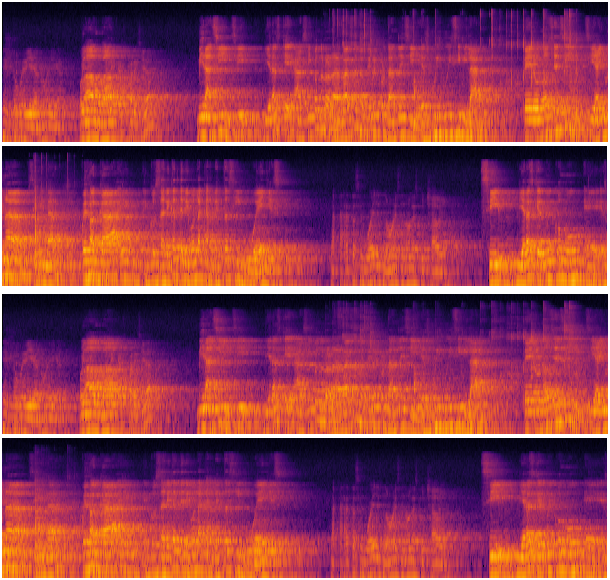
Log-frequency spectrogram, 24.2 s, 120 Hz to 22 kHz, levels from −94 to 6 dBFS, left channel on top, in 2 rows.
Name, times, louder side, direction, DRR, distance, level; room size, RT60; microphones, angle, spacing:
voice 1, 0.0-1.2 1.6-3.1 18.7-21.1, equal, ahead, 2 dB, 0.4 m, -29 dB
voice 2, 1.6-2.3 3.9-9.6 10.4-17.7 21.7-24.2, left 1 dB, 80° left, 1 dB, 1.2 m, -21 dB
sound 1, 6.4-8.7 9.2-11.7 12.7-13.8, left 1 dB, 45° left, 0.6 m, -31 dB
8.3 x 6.1 x 5.7 m, 2.6 s
head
